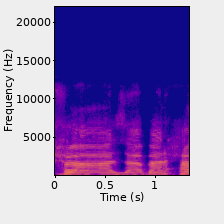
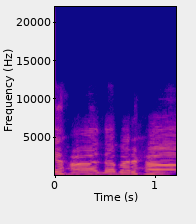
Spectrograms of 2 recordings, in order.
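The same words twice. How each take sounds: First: Drawn-out letter name, then a quick short final "ح"; short zabar. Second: Final "ہا" dragged out to a long "haaa"; wrongly stretched zabar. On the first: Teacher showing pupils the right reading, final "ح" kept short. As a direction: say the last "ح" as a short "ha", not stretched. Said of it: "آواز اوپر کو جا رہی ہے اور جلدی پڑھنا ہے". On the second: Teacher imitating a wrong reading, final "ہا" drawn out long. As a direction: stretch the vowel at the end of "ہا". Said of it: "تو یہ پڑھنا درست نہیں ہوگا". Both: Shown as a demonstration.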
